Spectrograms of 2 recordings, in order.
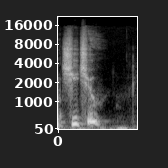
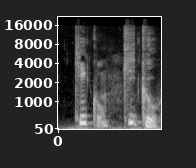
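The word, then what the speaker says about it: Chicu: So last month, Moldova's pro-Moscow president, Igor Dodon, appointed his ally, and Corina, correct me if I pronounce this incorrectly, Ion Chichu? Kiku. Okay, there we go.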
